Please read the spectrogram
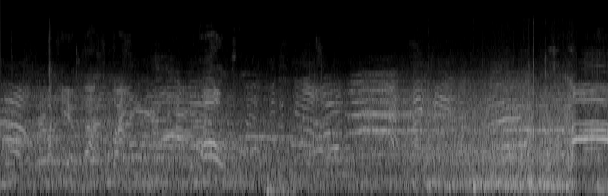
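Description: Stadium crowd noise: a steady murmur with scattered short shouts and calls from players and spectators.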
